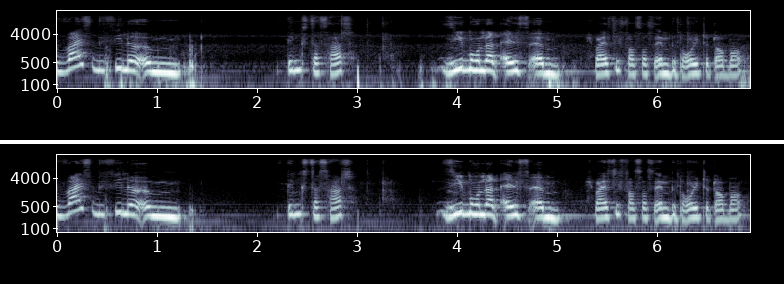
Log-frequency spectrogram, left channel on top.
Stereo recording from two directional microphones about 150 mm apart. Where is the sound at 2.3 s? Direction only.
25° right (ahead or behind).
